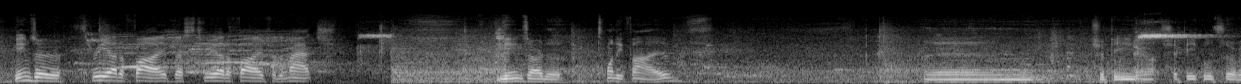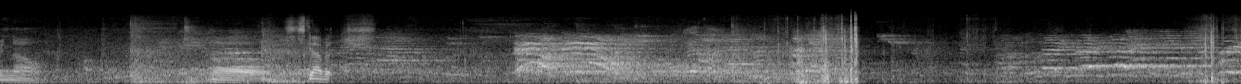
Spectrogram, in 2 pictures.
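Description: Young women shout and call out in an echoing gym.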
